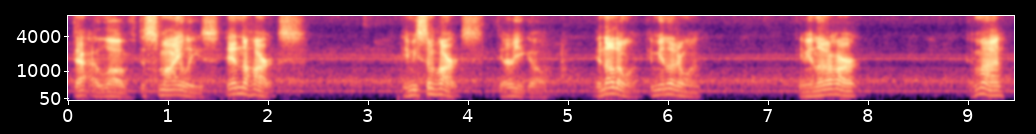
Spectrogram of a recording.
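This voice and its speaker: Bright-voiced man chatting to his live viewers. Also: mid-range voice, lively intonation, moderate pace, long pauses, a little hiss or hum, rough recording. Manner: rambling, playful, talks straight to viewers. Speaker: live stream host. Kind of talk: casual live stream chat. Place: indoor room.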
